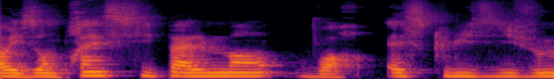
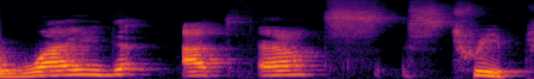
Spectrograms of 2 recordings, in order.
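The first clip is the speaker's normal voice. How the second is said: English words in a French accent; 5 semitones higher than usual. French speaker naming an item in English, apologizing for their own accent. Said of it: "excusez-moi pour mon accent anglais".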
